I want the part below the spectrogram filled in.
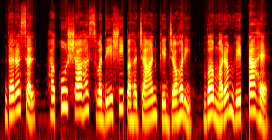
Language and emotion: Hindi, neutral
